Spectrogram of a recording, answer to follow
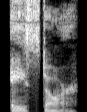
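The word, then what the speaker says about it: Sagittarius A*: We have arrived at Sagittarius A, pronounced A star, the supermassive black hole at the center of our Milky Way.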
